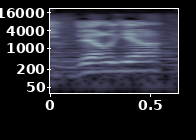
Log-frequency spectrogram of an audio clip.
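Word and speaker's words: Vilya: that ring I know I've been mispronouncing it I've been throwing an end in there but it is villa which also allows him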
